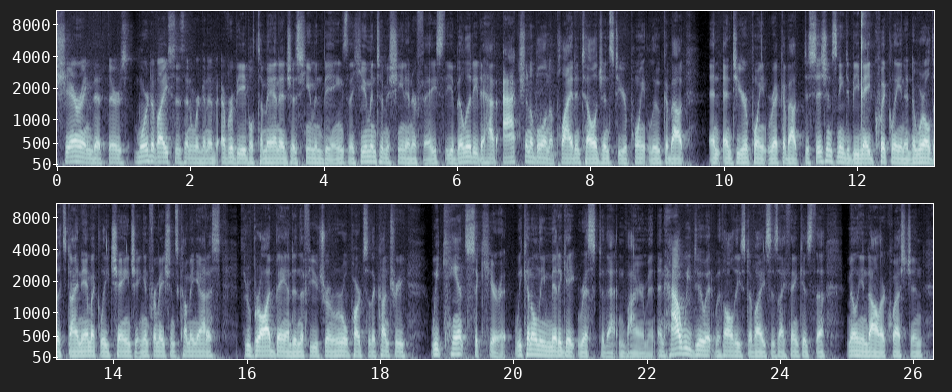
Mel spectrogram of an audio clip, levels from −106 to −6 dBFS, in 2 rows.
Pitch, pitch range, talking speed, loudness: 85 Hz, 80-90 Hz, 225 wpm, -25 LUFS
